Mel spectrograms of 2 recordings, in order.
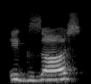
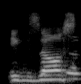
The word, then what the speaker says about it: exhaust: exhaust. Nah, itu dibacanya I-nya I pendek ya. Exhaust ya.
